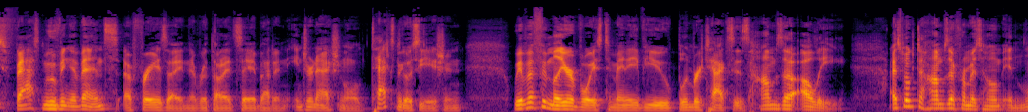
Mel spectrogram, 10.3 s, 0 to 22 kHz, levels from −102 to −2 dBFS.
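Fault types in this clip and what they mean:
Damaged data in a compressed stream: corrupted bytes made the decoder lose frame sync and hunt for the next header, giving a brief glitch near 4.0 s.
Overlap-add ripple: frames were rejoined with an overlap that doesn't sum evenly, so from 7.2 s to the end the level pulses about 6 dB at roughly 50 Hz, a rough flutter.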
